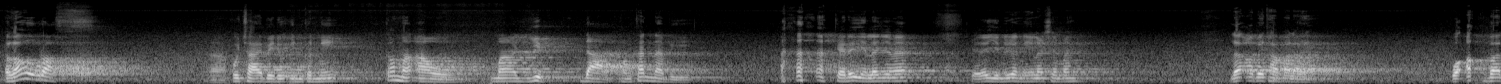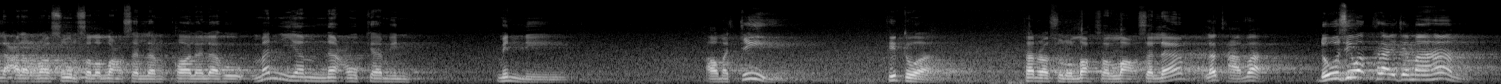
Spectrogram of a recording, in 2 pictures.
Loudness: -18 LUFS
